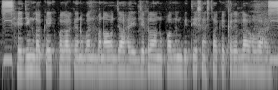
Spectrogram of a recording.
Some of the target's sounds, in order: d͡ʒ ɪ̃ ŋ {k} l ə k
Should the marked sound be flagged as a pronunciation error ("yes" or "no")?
yes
